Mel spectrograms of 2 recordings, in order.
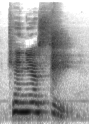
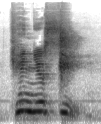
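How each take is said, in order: Both takes have the same delivery.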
